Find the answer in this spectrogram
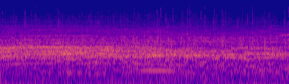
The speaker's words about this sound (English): Golf clap, golf clap.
